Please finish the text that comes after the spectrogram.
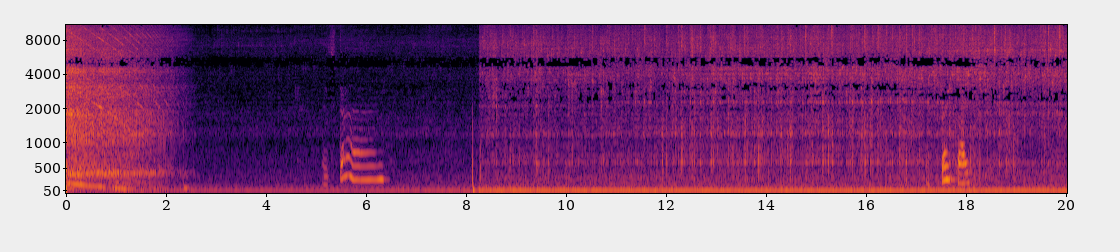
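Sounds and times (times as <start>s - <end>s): sausages sizzling in a frying pan: 8.2s - 20.0s.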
